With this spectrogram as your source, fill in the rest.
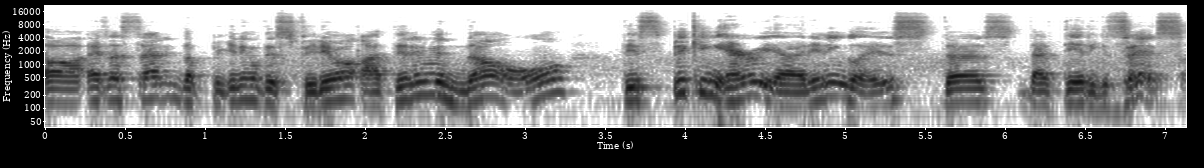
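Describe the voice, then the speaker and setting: Noticeable background noise surrounds a man with a Korean accent. His pitch is fairly high and varies in an ordinary way. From South Korea. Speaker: university student and English learner vlogger. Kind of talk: personal vlog monologue. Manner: hesitant with many fillers.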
